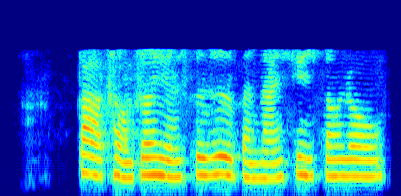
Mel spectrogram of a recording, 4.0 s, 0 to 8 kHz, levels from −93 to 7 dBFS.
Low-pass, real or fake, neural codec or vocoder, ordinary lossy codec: 7.2 kHz; fake; codec, 24 kHz, 3.1 kbps, DualCodec; AAC, 16 kbps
